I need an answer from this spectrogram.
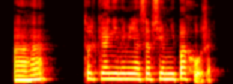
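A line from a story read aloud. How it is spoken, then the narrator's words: Sad speech. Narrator (Russian): грустно сказала она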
